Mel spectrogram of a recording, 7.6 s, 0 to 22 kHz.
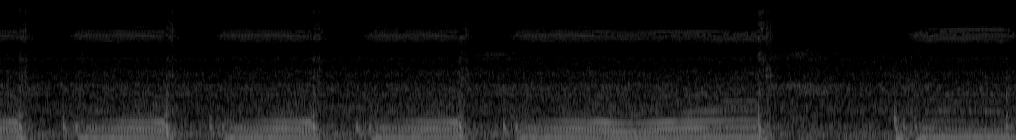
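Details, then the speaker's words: Baby Buddha breast pump running at level 5, its maximum: a small motor hums in repeating cycles, each ending in a click, working hard to reach full suction, already maxed out. "So you can see on level 5, this is really having to work to get to full suction. This is already maxed out."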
